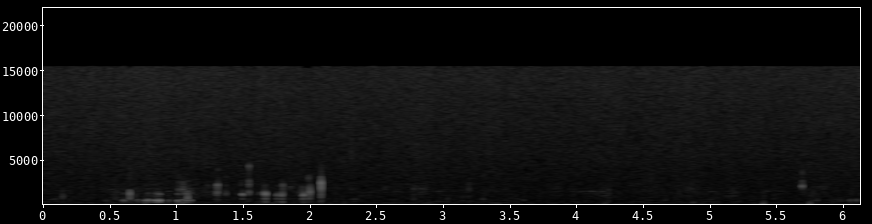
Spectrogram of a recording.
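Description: Quiet gurgles and bubbling pops, busiest early and then sparse, over a faint hiss: ordinary stomach growling.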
